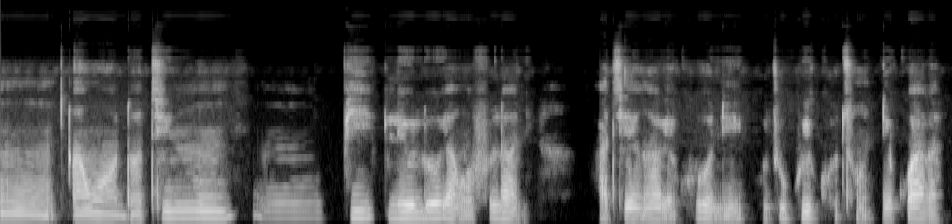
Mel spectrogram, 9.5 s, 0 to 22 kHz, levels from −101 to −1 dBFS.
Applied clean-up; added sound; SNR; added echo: none; none; none; none.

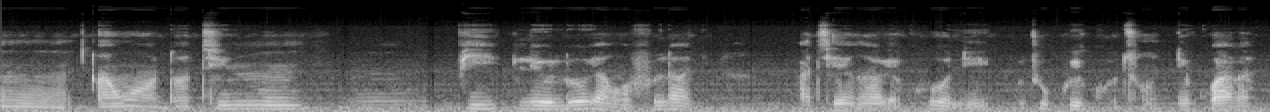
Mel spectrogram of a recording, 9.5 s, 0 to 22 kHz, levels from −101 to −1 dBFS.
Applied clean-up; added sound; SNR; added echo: none; Boat, Water vehicle; 9 dB; none.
